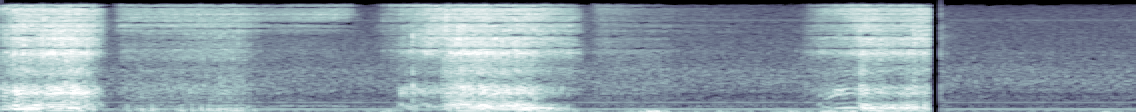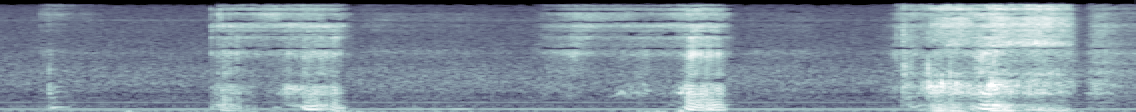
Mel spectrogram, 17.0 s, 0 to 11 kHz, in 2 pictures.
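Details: Snoring recorded with the SnoreLab app: loud, rough snores on each breath in, about 5 in 17 seconds, with quieter breathing between and a low steady hum in the room.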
